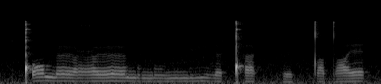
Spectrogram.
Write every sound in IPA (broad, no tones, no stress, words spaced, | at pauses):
ǃʼɔŋœː ʕœːŋu ŋuːnːyːlœǃʰa kːøtːɛ dˤɛ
